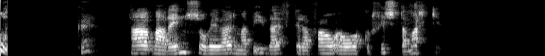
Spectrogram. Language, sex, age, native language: Icelandic, female, 70-79, Icelandic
